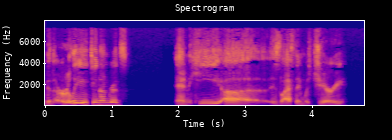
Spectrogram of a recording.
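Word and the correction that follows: Gerry: It was actually Gary. – Gary, was it pronounced Gary? I'm sorry, I just read it. – No, it's actually one of those things, where we should be saying gerrymandering all this time.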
